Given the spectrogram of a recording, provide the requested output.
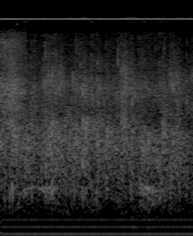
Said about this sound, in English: Come on, give the Lord a hand clap in the house this morning.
